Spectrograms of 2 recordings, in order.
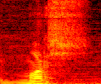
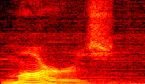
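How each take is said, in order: First: The R is harsh and sharp, as in Estonian. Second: The R is soft and vowel-like, as in English.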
